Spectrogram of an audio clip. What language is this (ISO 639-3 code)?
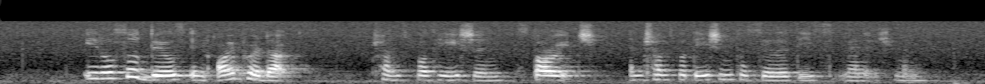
eng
